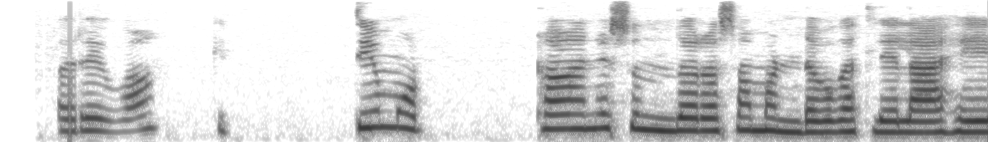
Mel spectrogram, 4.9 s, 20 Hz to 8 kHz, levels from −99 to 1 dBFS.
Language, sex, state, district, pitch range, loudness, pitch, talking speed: Marathi, female, Karnataka, Belgaum, 235-300 Hz, -28 LUFS, 265 Hz, 110 wpm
